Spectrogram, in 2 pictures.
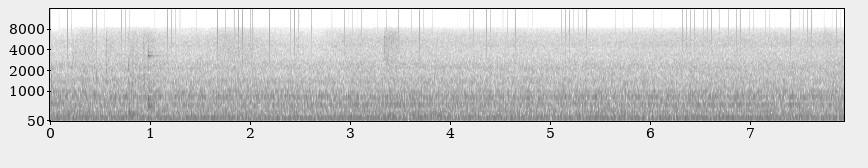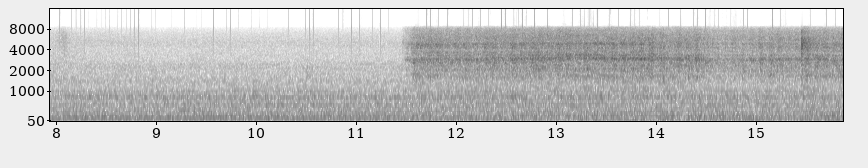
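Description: Wood lathe running with a steady hum; about eleven seconds in, a turning tool bites into the spinning wood and a loud hissing cut starts and carries on.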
